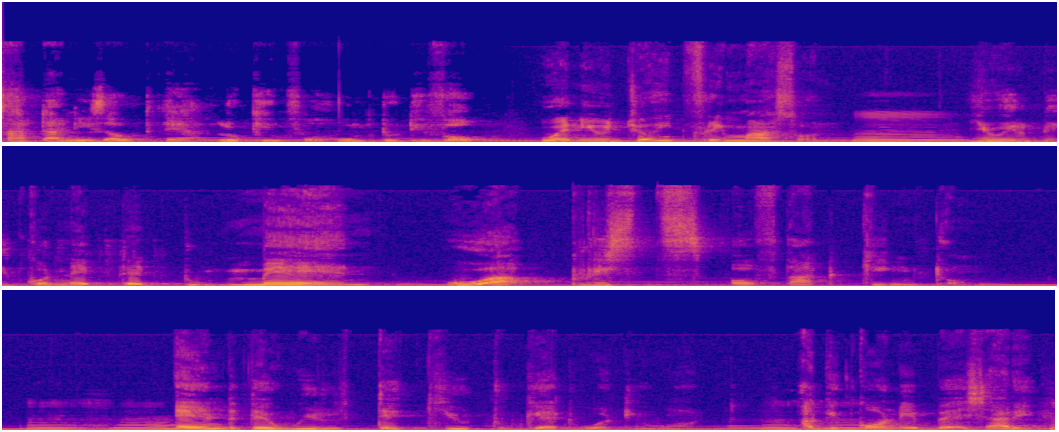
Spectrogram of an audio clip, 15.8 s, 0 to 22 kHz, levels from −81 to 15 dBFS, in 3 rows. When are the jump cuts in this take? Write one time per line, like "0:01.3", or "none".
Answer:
0:02.5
